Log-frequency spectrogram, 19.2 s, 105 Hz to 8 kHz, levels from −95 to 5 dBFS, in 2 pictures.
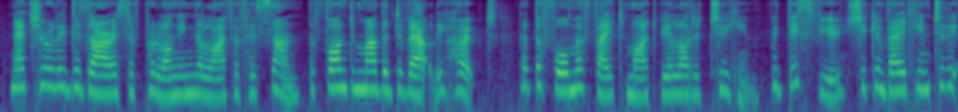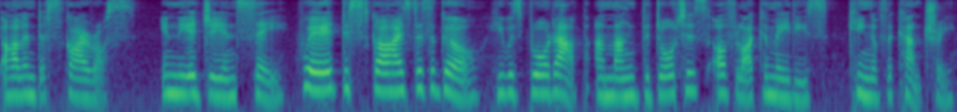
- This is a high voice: Yes, high, 220 Hz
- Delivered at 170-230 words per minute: Yes, average, 175 wpm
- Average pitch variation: Yes, average, 3.7 semitones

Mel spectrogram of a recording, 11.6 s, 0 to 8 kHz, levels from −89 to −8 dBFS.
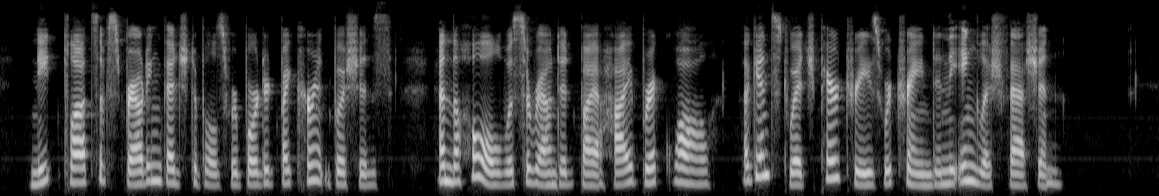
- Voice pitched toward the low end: No, high, 195 Hz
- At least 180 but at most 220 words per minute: No, average, 155 wpm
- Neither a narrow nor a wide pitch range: Yes, average, 3.6 semitones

